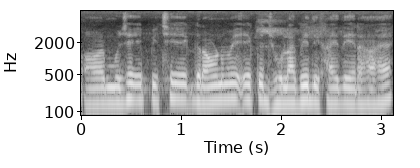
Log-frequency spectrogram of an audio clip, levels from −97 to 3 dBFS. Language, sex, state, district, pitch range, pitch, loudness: Hindi, male, Chandigarh, Chandigarh, 145-160 Hz, 150 Hz, -14 LUFS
